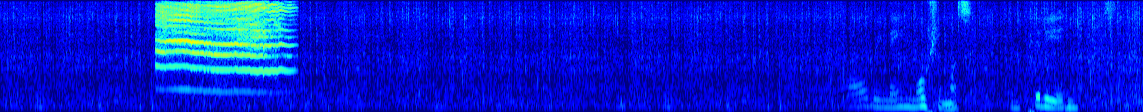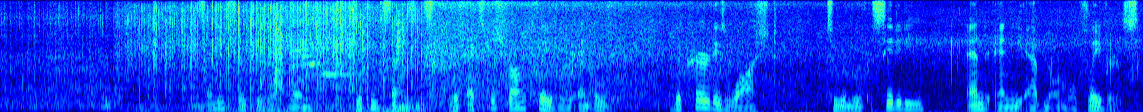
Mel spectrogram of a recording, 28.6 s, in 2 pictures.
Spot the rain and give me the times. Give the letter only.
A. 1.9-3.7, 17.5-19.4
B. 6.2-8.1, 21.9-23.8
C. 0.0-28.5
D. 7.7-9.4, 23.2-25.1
C.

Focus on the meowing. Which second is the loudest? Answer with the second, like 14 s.
2 s.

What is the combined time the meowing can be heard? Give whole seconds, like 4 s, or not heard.
4 s.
